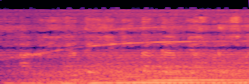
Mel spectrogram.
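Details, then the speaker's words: Humming whine through the car stereo speakers that climbs in pitch and volume with each rev, tracking engine speed. It drops considerably with the engine off; a technician called it a factory defect. "escucha el ruido como un zumbido y cuando aceleró aumenta más el ruido lo hace más de corrido como que trabaja como que el ruido va al ritmo de la máquina"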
